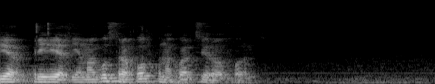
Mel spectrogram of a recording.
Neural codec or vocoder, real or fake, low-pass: none; real; 7.2 kHz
